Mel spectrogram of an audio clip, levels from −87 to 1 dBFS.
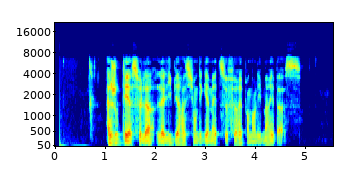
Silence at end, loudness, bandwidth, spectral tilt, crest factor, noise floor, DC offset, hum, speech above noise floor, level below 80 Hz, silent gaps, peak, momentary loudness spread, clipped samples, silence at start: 0.7 s; -23 LUFS; 7.6 kHz; -3 dB/octave; 26 dB; -73 dBFS; under 0.1%; none; 49 dB; -60 dBFS; none; 0 dBFS; 15 LU; under 0.1%; 0.1 s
